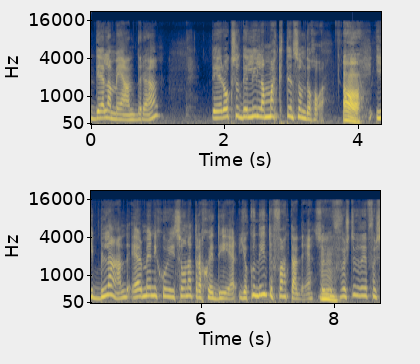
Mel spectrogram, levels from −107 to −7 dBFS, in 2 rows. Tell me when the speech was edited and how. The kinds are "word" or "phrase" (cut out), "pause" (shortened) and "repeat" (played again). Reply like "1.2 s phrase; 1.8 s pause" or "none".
none

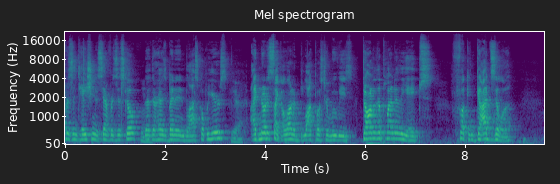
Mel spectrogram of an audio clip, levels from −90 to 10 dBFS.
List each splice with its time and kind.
2.4 s word; 5.8 s pause; 7.6 s pause

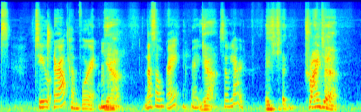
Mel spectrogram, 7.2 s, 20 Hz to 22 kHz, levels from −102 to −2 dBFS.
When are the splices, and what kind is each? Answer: 1.1 s word; 3.3 s word; 4.7 s word; 5.6 s word

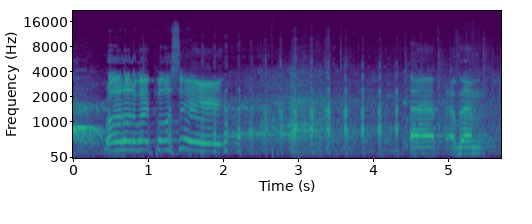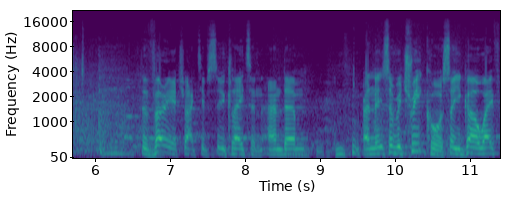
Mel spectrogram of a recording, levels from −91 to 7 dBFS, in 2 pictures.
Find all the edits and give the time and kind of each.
5.1 s word

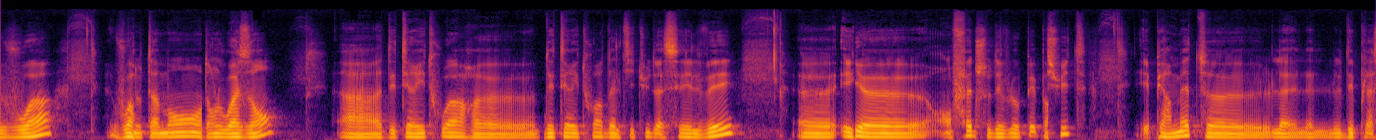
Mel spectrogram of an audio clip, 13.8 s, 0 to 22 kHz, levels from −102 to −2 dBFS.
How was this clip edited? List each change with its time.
1.3 s word; 2.0 s word; 5.4 s word; 8.6 s word; 9.8 s word; 10.5 s word

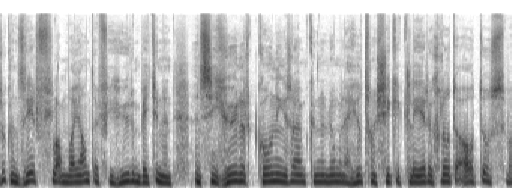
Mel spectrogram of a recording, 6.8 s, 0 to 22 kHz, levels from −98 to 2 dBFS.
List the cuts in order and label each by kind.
none

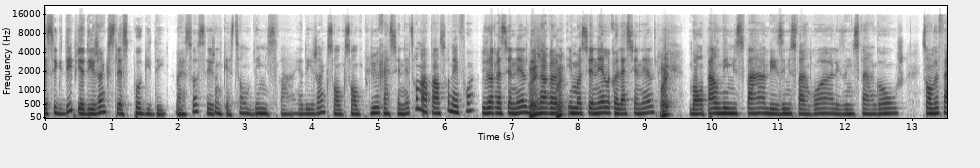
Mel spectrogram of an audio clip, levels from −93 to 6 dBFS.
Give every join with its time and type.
1.8 s pause; 2.5 s word; 4.5 s repeat; 6.5 s pause

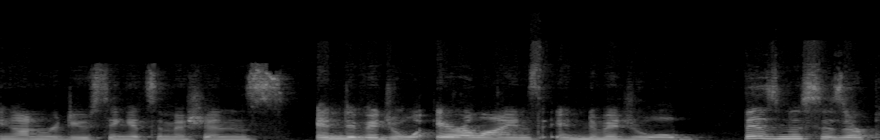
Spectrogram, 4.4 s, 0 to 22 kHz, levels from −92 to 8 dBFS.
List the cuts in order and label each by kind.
none

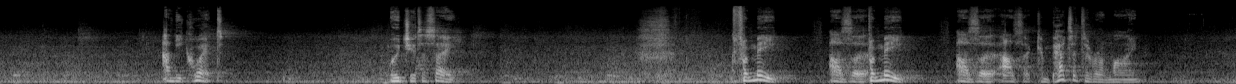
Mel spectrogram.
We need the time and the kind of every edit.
1.8 s word; 4.2 s word; 8.7 s repeat

